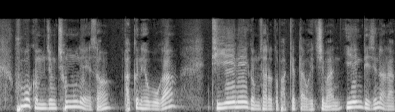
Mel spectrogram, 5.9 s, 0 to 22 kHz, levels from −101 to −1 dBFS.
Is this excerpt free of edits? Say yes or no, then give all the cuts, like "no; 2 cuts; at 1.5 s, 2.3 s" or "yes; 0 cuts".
no; 1 cut; at 3.9 s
